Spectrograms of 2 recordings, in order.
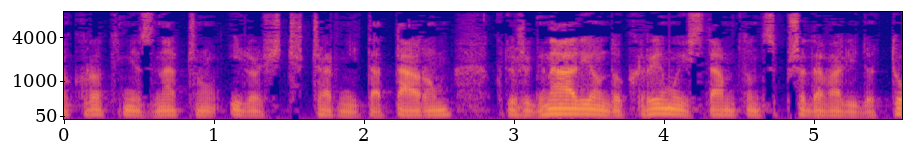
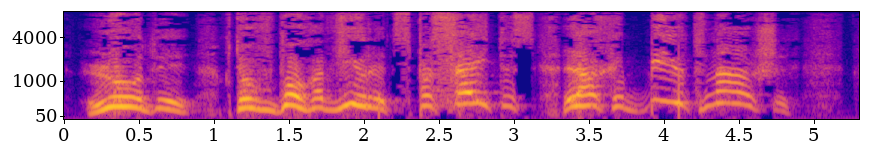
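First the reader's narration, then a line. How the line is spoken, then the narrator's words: Loud group shout. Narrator (Polish): krzyknęli w niebo głos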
